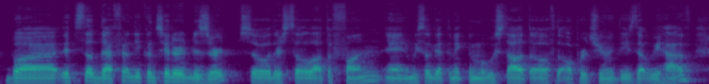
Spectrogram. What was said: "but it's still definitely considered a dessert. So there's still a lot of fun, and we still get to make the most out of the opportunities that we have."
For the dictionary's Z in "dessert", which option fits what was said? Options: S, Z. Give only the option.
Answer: Z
